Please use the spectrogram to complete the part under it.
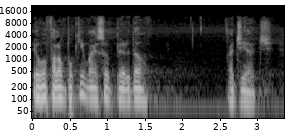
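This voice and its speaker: A man gives a sermon, chatting with the congregation and asking them questions. His voice is mellow and a little husky. It rings with the long echo of a church hall. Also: low voice, fairly even intonation, normal speed. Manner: conversational, asks the audience questions. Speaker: preacher.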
